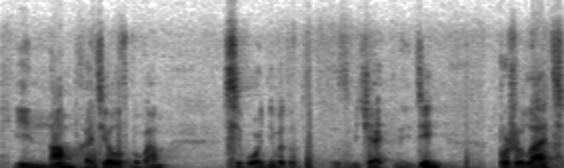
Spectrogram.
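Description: Amid noticeable background noise, a man with a fairly low pitch speaks at a fairly slow pace with lively intonation and long, frequent pauses. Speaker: television host. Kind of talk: TV program host introduction.

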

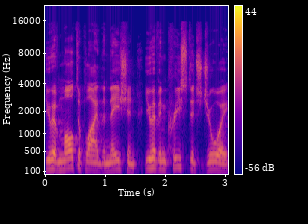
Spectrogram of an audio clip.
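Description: The setting behind him is quiet. This man keeps a moderate pace, his intonation fairly even. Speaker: preacher. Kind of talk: sermon. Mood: calm, solemn. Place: church. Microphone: podium.

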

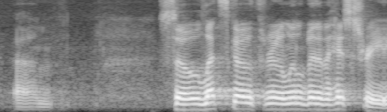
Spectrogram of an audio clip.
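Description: Noticeable background noise fills the recording. A man talks through it at a moderate pace. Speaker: conference speaker. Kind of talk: conference talk. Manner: halting, many fillers.

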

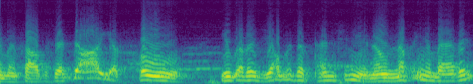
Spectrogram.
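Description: A man at a moderate pace, ordinary pitch variation, clear music in the background. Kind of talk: interview answer. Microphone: old recording.

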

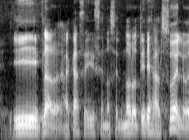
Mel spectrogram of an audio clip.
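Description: With a Chilean accent, a man speaks at a moderate pace in a medium pitch. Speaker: dancer; interviewee. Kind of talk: interview. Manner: halting, many repetitions. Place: home room. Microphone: handheld.

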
